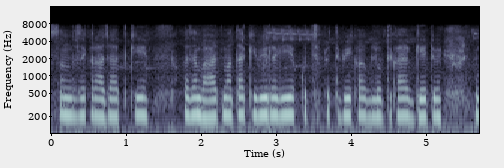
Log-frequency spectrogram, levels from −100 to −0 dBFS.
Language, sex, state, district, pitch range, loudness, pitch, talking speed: Hindi, male, Uttar Pradesh, Jalaun, 200-210 Hz, -33 LUFS, 205 Hz, 155 wpm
